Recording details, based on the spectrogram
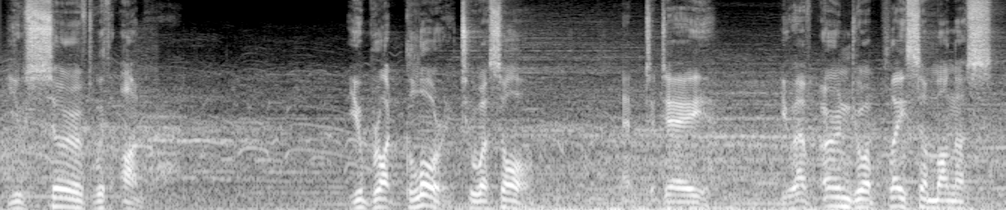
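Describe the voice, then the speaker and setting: Male actor as proud Spartan elder, low voice, very slow, ceremonious, game cutscene, music behind. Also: natural voice. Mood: solemn, approving. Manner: measured, ceremonious. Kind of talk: video game dramatic acting.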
